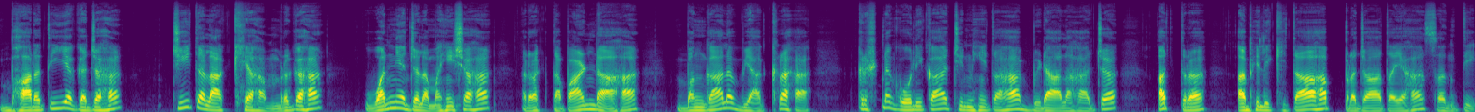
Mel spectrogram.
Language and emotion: Sanskrit, neutral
